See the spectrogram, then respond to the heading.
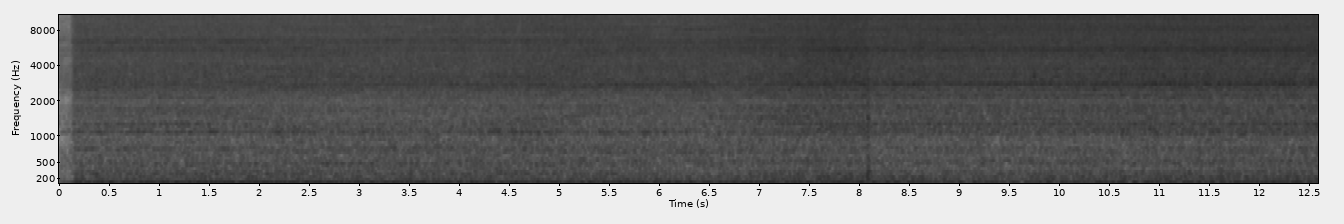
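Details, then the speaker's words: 2001 Chevy Silverado 1500 Z71 4x4, 5.3 Vortec V8, under 100,000 miles, fuel pump and sending unit replaced, good coolant temperature and charging: steady, even idle with a smooth low rumble, no knocks or misses, running good. "Oh yeah, it's running good. I'll let y'all listen to it for a second"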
